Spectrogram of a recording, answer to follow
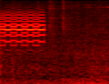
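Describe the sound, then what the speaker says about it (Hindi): A telephone rings in a police drama, a brief electronic trill that cuts off after a moment over a low, steady background hum. "दया सर का फोन।"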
